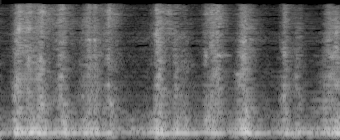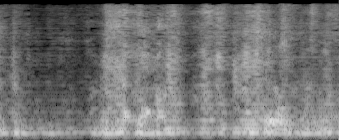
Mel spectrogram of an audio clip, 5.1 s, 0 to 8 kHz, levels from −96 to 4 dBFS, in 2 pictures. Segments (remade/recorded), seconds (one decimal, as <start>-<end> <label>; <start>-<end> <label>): 0.0-5.1 remade

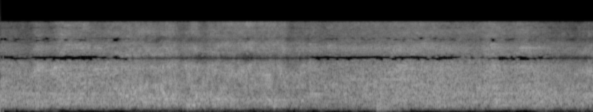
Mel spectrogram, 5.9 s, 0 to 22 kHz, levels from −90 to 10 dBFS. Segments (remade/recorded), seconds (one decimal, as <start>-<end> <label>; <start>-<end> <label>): 0.0-1.3 recorded; 1.3-3.1 remade; 3.1-5.5 recorded; 5.5-5.9 remade

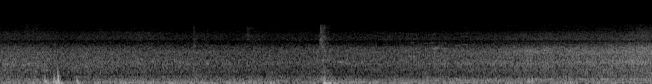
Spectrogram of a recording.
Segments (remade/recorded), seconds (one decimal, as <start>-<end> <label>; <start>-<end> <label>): 0.0-3.8 recorded; 3.8-4.4 remade; 4.4-6.5 recorded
